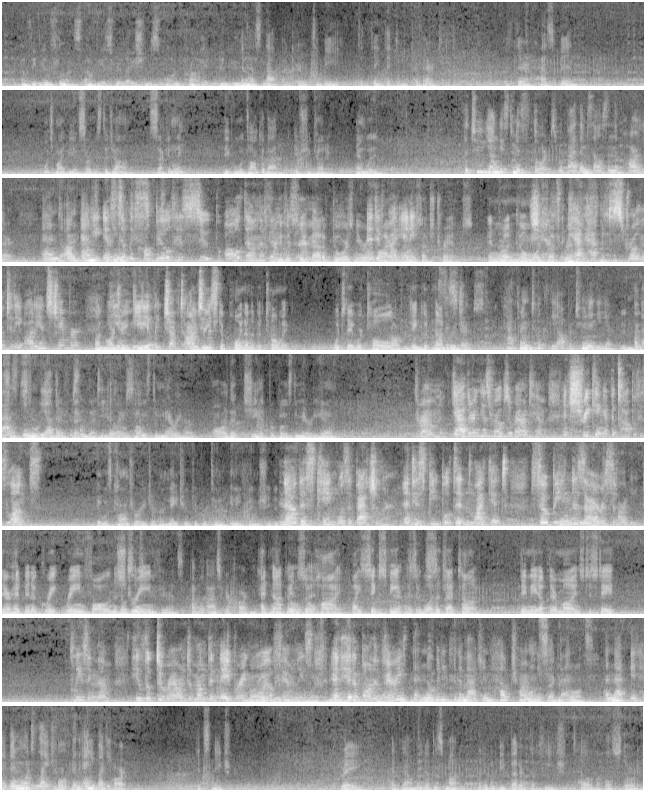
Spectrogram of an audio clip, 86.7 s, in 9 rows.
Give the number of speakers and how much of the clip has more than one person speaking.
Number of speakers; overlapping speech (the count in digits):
6, about 28%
